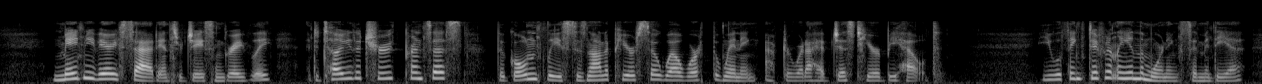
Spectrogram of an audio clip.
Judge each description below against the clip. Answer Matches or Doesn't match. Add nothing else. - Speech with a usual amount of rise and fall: Doesn't match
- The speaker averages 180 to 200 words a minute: Matches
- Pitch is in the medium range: Doesn't match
